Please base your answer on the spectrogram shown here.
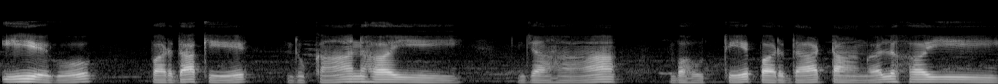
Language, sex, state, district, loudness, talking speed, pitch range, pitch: Maithili, male, Bihar, Samastipur, -21 LUFS, 65 wpm, 100-120 Hz, 105 Hz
